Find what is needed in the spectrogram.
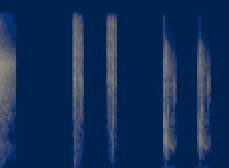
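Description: Four short cartoon sound effects, each a brief blip, spaced about half a second apart. The tail of a sharp hit fades away at the very start.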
